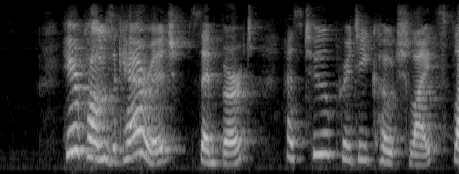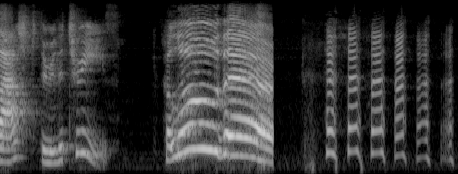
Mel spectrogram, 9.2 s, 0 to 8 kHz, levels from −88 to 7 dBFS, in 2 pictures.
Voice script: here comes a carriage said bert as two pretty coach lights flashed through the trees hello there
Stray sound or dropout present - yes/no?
yes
